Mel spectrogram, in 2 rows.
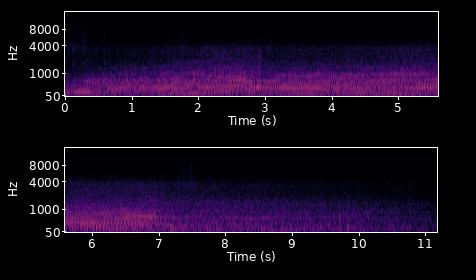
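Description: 2015 Cadillac Escalade's 6.2-liter V-8 accelerating hard from a near stop, heard from inside the cabin. The engine pitch climbs, drops once about three seconds in as the six-speed automatic upshifts, and climbs again. About seven seconds in, near 60 mph, the throttle is lifted and the engine falls away and fades.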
